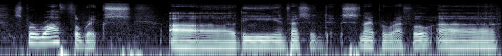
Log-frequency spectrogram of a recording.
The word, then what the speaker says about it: Sporothrix: Yeah, that's how it's pronounced. Sporothrix.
